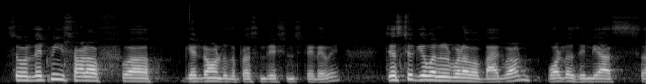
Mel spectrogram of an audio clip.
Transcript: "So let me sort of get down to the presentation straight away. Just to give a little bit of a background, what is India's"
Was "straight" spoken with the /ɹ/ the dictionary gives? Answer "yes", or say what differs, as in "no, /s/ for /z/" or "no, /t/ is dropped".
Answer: no, /ɹ/ is dropped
